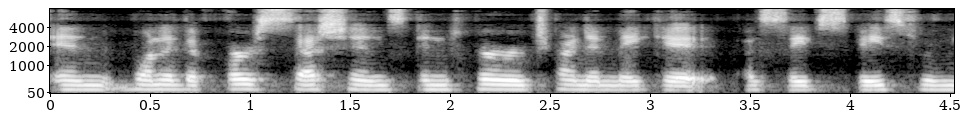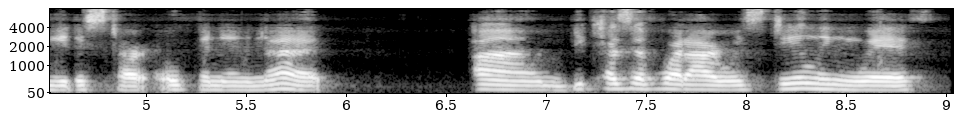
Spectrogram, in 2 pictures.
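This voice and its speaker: A woman hosting a podcast, listening warmly and affirming her guest often. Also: deep voice, no room sound, poor audio. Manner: affirming, enthusiastic listener, many yeses. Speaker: podcast host. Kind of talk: casual interview conversation.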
